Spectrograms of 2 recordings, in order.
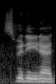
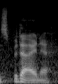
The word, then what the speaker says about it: Spadina: Uptown Spedina, downtown Spadina and nothing.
